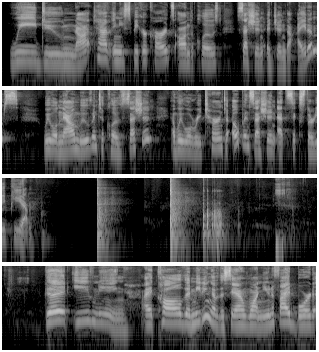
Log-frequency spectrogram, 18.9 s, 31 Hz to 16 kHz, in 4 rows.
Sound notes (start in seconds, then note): 12.0 gavel clanks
